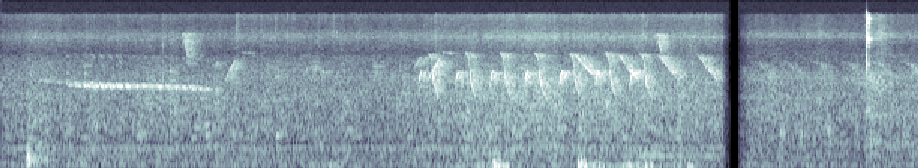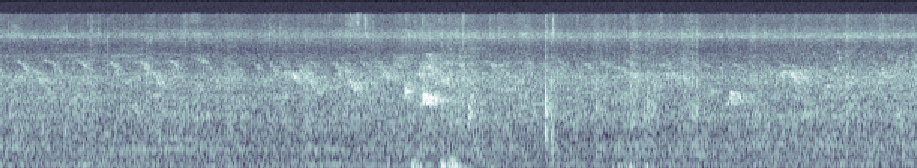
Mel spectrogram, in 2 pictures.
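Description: Birds chirping outdoors, with a quick run of short chirps a few seconds in and scattered calls later, over faint background; a few low thumps.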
